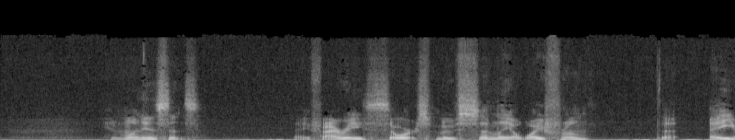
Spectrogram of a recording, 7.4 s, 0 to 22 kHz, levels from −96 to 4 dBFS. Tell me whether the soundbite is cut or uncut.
uncut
